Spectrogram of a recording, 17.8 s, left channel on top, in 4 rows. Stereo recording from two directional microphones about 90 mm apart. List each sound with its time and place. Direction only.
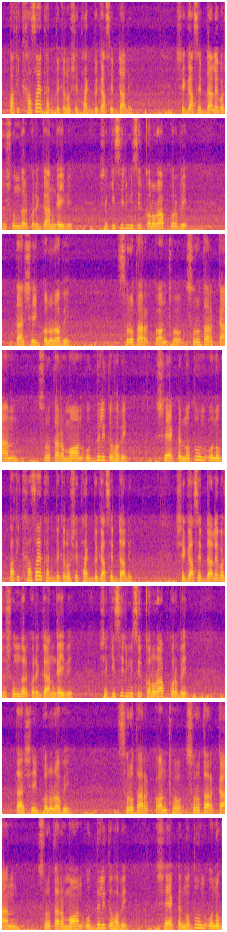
0.1 s speech: 25° right (ahead or behind); by 2.5 s 50° right (ahead or behind)
3.5 s speech: 60° right (ahead or behind)
9.2 s speech: 30° right (ahead or behind)
11.3 s speech: 40° right (ahead or behind); by 13.6 s 60° right (ahead or behind)
14.2 s a man's voice: 45° right (ahead or behind); by 17.0 s 25° right (ahead or behind)
17.0 s speech: 15° right (ahead or behind)
17.5 s a man's voice: 35° right (ahead or behind)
